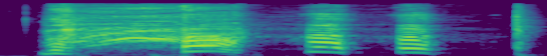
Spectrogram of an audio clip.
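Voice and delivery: high, loud burst of gleeful laughter; a sudden delighted squeal of a laugh; shrieking laugh. Real, not acted. Fan laughing at the rival's defeat, high shrieking laugh.

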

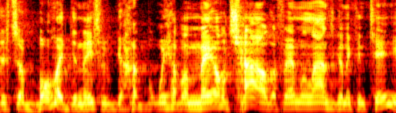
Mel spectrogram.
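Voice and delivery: high, loud and thrilled; excited new father. Retold or imitated. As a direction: announce the big news with proud excitement. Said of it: "So I got all excited".

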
